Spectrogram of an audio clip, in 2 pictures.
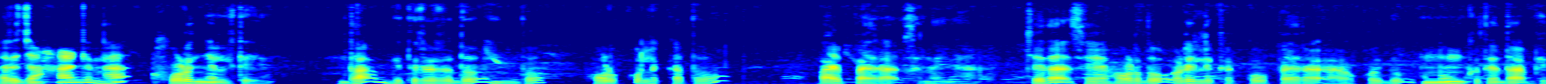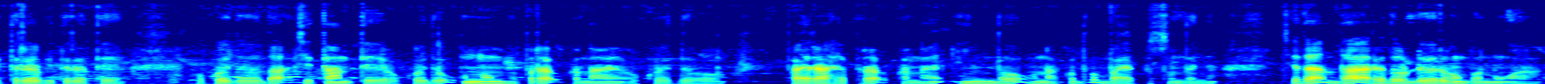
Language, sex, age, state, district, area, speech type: Santali, male, 60+, Odisha, Mayurbhanj, rural, spontaneous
